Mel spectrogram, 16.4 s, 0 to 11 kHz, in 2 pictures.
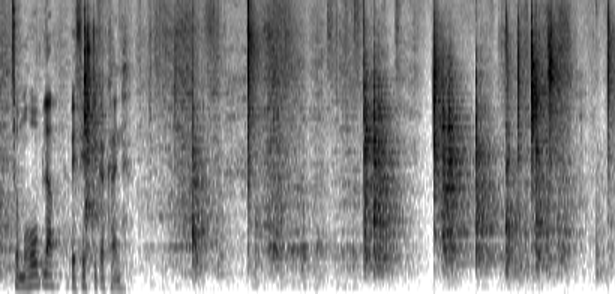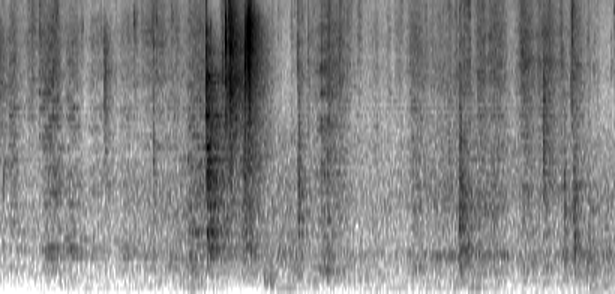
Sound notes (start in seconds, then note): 2.2 rattling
